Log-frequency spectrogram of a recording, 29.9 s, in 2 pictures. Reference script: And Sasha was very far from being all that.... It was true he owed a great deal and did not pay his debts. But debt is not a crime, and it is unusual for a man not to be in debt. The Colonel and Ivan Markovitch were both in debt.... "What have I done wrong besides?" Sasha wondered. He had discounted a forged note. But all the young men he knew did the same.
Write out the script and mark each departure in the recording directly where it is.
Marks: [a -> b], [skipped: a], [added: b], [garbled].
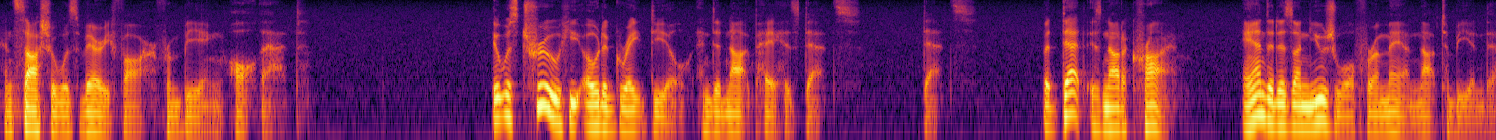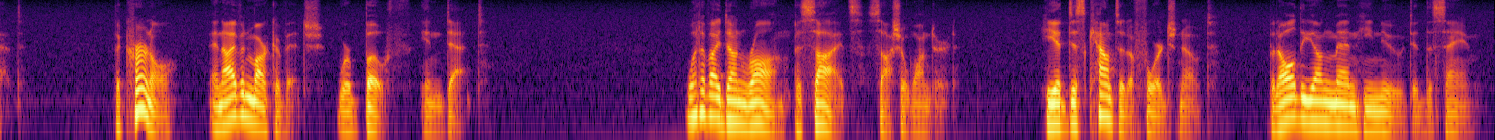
And Sasha was very far from being all that.... It was true he owed a great deal and did not pay his debts. [added: debts] But debt is not a crime, and it is unusual for a man not to be in debt. The Colonel and Ivan Markovitch were both in debt.... "What have I done wrong besides?" Sasha wondered. He had discounted a forged note. But all the young men he knew did the same.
